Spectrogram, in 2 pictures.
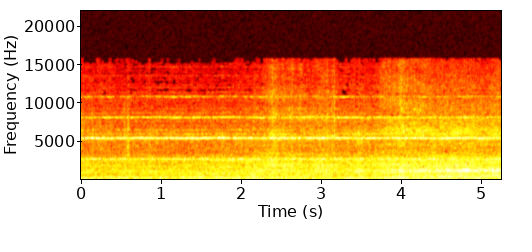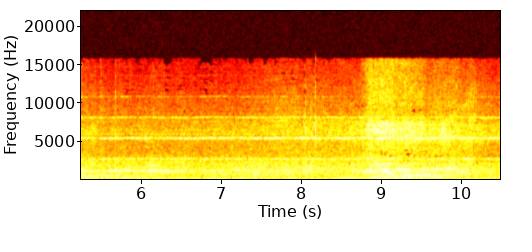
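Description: Faint outdoor ambience: a low, even hum of distant engines, swelling briefly near the end, with two thin steady high-pitched tones running through it.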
